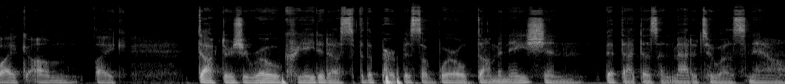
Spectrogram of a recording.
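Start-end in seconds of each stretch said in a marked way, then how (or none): 2.0-7.9 cold, flat, low, emotionless robot monotone. Imitating how a robot character used to talk: cold, low robot voice. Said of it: "he used to talk like very cold".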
